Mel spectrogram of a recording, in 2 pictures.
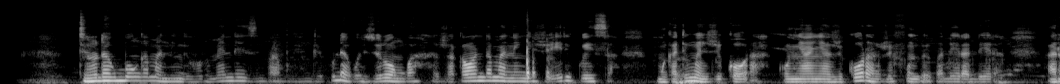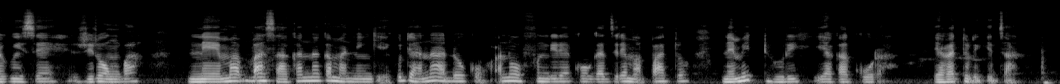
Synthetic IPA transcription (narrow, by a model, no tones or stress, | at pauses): tino̞ɗakuɓo̞ŋɡamaniŋɡiɦurume̞nde̞jezimbabʱɣe̞ŋɡe̞kuɗakwe̞ʐiɾo̞ŋɡwaʐakawandamaniŋɡiʐeiɾikuisa | mukatimwe̞ʐiko̞ɾa̰kuɲaɲaʐiko̞ɾaʐifundopaɗe̞ɾaɗe̞ɾaːɾikuiseʐiɾo̞ŋɡwa | ne̞maɓasaːkanakamaniŋɡḭḛkutiɦanaːɗo̞ko̞̰a̰no̞fundiɾekoɡʱad͡ziɾema̰pato̞ne̞midʱuɾijakakura̰ | jakaturḭkḭd͡za̰ːna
